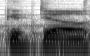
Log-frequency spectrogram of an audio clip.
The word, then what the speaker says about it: Godot: It's been a while since I've built anything in Godot. That's how I'm pronouncing it. It's been a while since I've built anything in Godot, so I'm kind of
